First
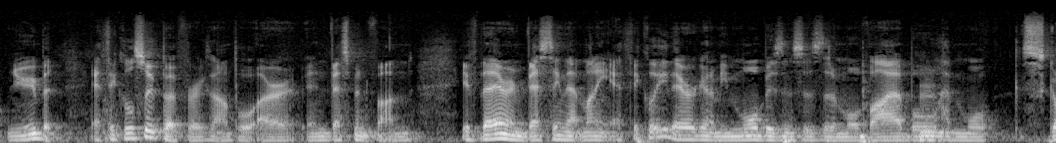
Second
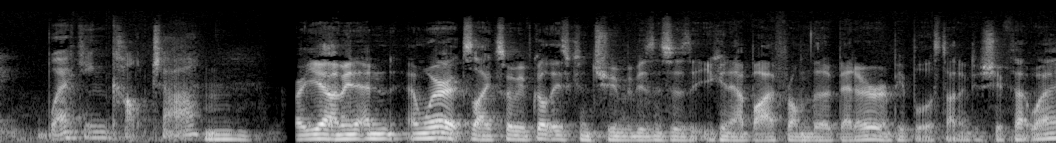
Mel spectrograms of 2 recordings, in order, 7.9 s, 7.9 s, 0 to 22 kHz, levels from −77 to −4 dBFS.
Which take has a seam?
second; 1 cut; at 2.2 s

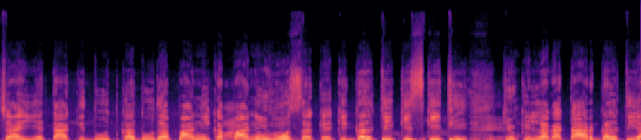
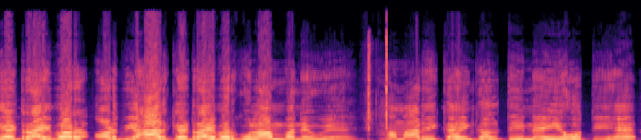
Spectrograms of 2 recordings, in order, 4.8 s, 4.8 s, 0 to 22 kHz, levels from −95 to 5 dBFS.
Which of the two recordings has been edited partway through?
second; 1 cut; at 2.7 s

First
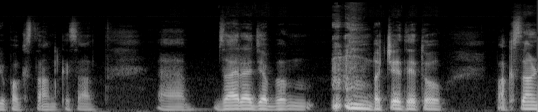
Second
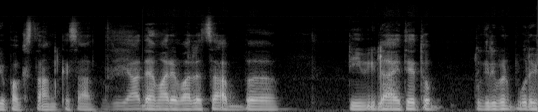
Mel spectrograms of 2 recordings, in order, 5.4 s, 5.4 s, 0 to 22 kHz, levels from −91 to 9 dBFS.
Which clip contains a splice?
second; 1 cut; at 1.4 s

